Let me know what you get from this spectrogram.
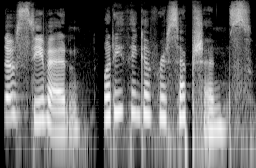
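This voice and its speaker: A woman co-hosting a casual wedding podcast with her husband, joking and laughing often, her voice a bit hoarse and deep. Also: expressive, moderate pace, dry recording. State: slightly hoarse, voice gone deep. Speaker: podcast co-host.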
